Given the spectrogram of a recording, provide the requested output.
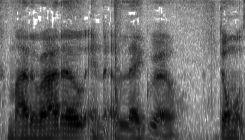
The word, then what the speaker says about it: allegro: sure you know those three Tempo terms it's pronounced Andante Mado and algro don't say it wrong I just said it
